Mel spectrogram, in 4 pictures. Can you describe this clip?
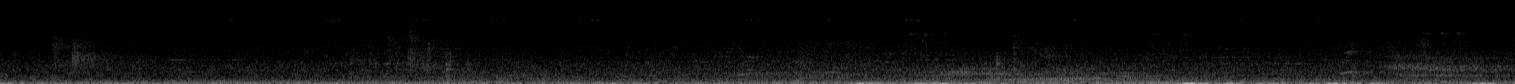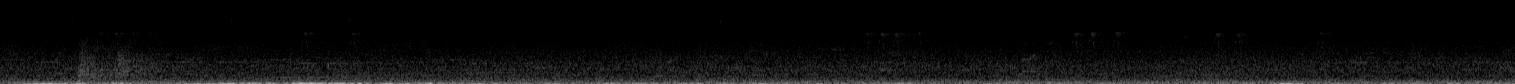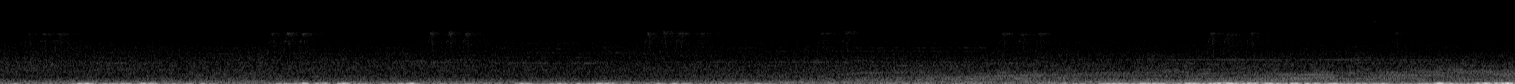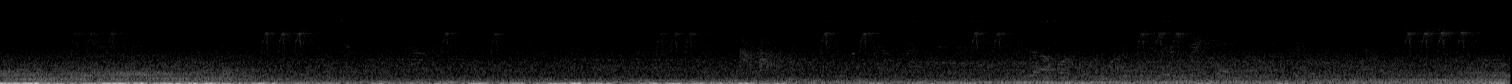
suburban ambience
Normalized recording taken with a Zoom H4n in my yard. The background noise is the wind in the trees.
urban, talking, house, town, trees, country, wind, birds, barking, ambience, dogs, suburban, yard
